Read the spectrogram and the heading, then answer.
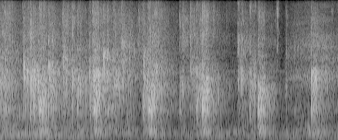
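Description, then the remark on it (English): A short burst of hand clapping from a group, a steady patter of overlapping claps that holds at moderate loudness for a couple of seconds with no talking. “there was a good opportunity for a hand clap and massage my ego just a little.”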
